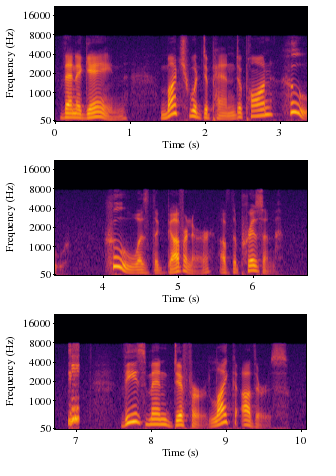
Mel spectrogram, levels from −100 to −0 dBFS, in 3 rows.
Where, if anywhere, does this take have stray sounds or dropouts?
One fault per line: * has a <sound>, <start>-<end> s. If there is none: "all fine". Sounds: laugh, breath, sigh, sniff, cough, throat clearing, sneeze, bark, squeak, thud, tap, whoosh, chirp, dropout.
* has a laugh, 6.9-7.0 s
